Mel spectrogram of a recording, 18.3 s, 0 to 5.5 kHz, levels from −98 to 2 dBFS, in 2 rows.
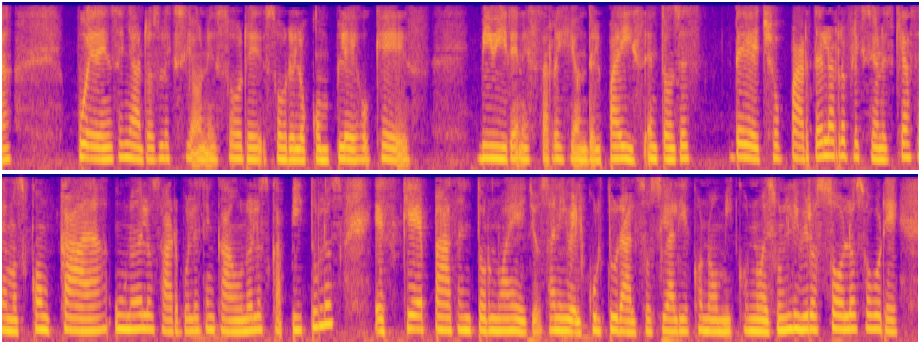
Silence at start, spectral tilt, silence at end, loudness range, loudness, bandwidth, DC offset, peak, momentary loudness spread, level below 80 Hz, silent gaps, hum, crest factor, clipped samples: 0 s; -8 dB/octave; 0 s; 2 LU; -13 LUFS; 5.2 kHz; under 0.1%; -2 dBFS; 6 LU; -38 dBFS; none; none; 10 dB; under 0.1%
